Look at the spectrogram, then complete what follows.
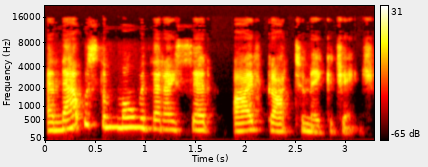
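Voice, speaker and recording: The voice has lively intonation and a somewhat breathy quality, with an American accent. It moves at a moderate pace. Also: woman. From New Jersey, US. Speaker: public relations professional. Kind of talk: interview conversation.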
